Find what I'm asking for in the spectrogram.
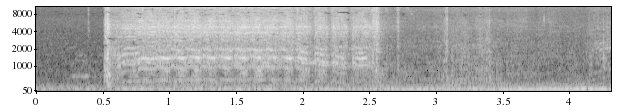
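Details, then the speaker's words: Mitsubishi Adventure gasoline 4G63, cranking during a fuel pressure check after the ignition was fixed: steady uneven churn about four beats a second, never catches; fuel pressure found strong, compression test next. "So panalo na. Ang problema na lang ayaw pa rin mag-start."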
